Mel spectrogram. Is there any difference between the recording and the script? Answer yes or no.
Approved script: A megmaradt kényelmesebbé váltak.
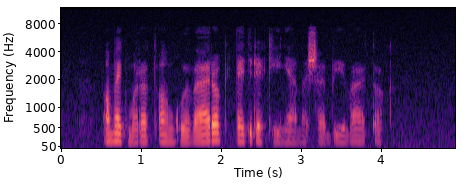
yes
